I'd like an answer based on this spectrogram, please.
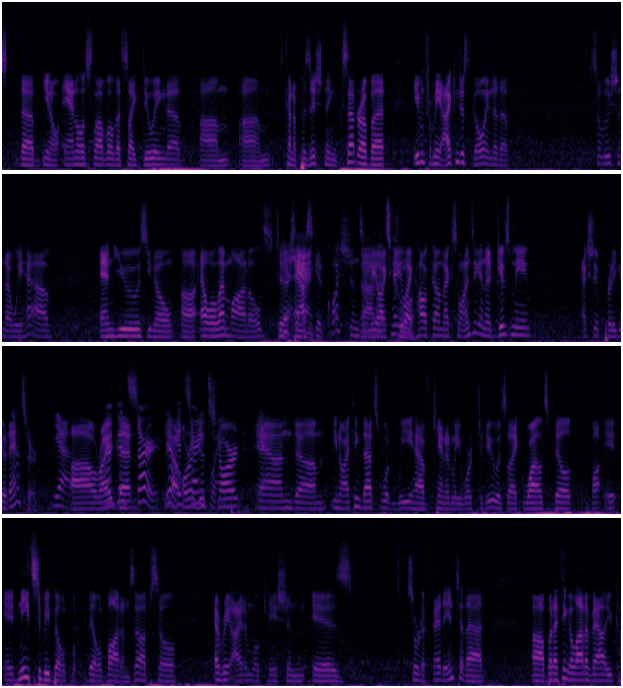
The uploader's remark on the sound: Live From Manifest 2024. Direct from the show floor.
